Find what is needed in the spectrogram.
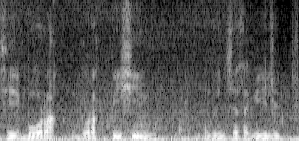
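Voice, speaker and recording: Through noticeable background noise, a man speaks at a fairly quick pace with monotone, flat intonation and a dry sound with no echo. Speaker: fishing vlogger. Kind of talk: casual vlog chat. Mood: cheerful, laughing. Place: waterside. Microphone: phone near.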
